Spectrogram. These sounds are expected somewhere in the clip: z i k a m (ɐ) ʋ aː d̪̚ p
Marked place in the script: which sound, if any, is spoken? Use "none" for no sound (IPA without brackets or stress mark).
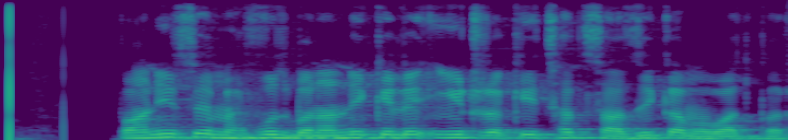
ɐ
